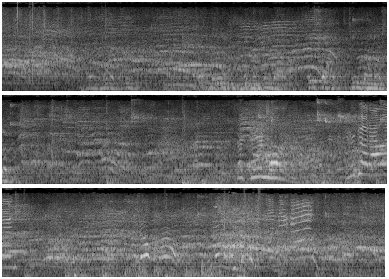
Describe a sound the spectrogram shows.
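Spectators chatter and call out in an echoing gym.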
